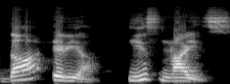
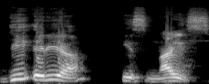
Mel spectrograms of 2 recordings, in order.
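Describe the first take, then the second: First: 'The' is said with a short 'thuh' vowel. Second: 'The' is said with a long 'thee' vowel.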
